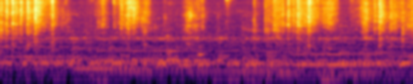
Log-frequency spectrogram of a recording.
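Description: Crisp cabbage leaves being torn and snapped apart by hand over a pot: a run of irregular crackling rips.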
